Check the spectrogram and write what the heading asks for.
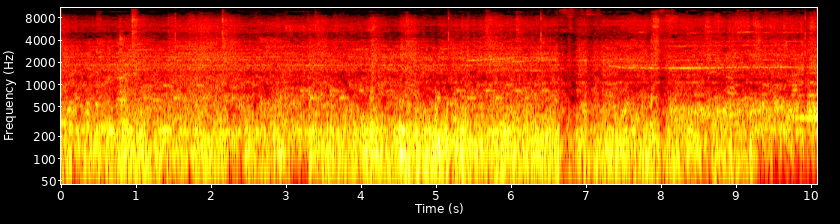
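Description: Passenger train coach rolling slowly along a station platform, heard from its open door: a steady rumble of wheels on track, with a few thin high whines in the second half.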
